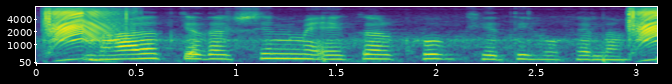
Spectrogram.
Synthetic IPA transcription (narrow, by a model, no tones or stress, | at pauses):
bʱaːɾət̪ked̪ɐkʃɪnmẽeːkəɾkʰuːbkʰeːt̪iɦokʰeːlaː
